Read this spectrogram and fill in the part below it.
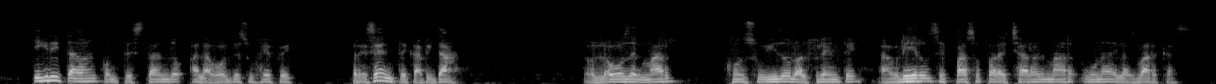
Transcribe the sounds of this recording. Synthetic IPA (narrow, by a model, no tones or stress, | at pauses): iɣɾit̪aβaŋko̞nt̪e̞st̪and̪o̞ʔalaβo̞zd̪e̞suxe̞fe̞ | pɾe̞se̞nt̪e̞kapit̪a | lo̞̰zlo̞βo̞zðe̞lmaɾ | ko̞nsuiðo̞lo̞alfɾe̞nt̪e̞aβɾje̞ɾo̞ns̬e̞paso̞paɾaet͡ʃaɾalmaɾunaðe̞lazβaɾkas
